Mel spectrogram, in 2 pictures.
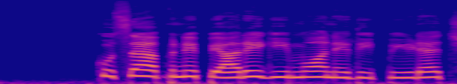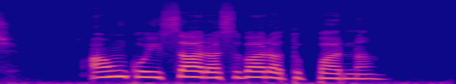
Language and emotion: Dogri, sad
